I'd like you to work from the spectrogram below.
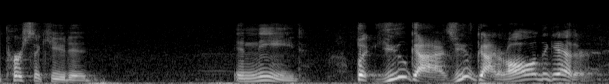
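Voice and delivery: mock-admiring, swooping sarcastic praise. Preacher voices Paul chiding the smug Corinthians, sarcastic. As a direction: lay on the flattery with obvious sarcasm. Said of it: "the sarcasm in his voice".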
